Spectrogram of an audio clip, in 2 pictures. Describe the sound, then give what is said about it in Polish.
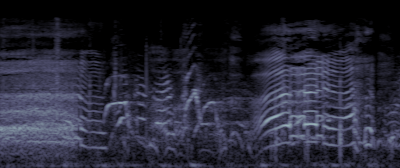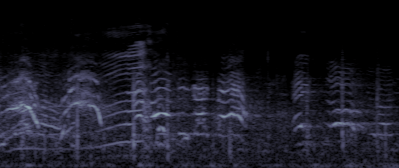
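A granddaughter crying: high-pitched, broken sobs and wails in uneven bursts, with wavering pitch that rises and falls throughout, moderately loud. “To chyba pani wnuczka płacze.”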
